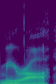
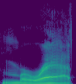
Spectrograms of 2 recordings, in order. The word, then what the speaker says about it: Mira: is not part of Mira, and I always tell everybody it's not pronounced Marat. There are no rats.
